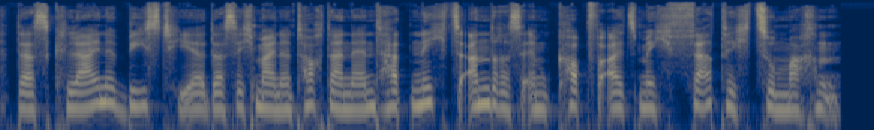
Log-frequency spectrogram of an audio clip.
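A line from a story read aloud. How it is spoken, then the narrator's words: Mother hissing. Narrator (German): zischte meine Mutter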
